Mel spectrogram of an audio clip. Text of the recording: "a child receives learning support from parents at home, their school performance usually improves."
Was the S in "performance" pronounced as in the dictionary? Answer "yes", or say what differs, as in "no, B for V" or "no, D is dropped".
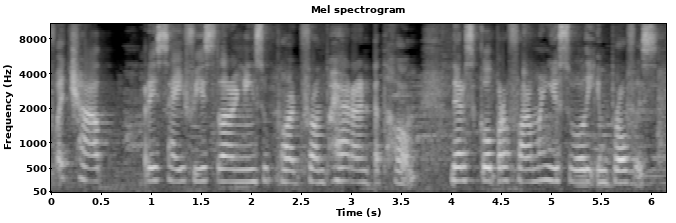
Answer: no, S is dropped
